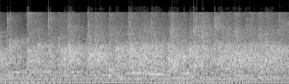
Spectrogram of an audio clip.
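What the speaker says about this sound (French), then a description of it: "Tous vos applaudissements." An audience applauds at a gathering about a fight against cancer: dense, continuous clapping from a crowd, loud and sustained throughout.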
